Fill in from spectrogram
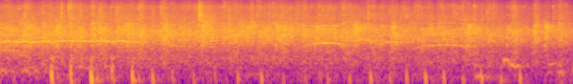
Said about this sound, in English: I just want to say thank you all for, again, your vulnerability, your honesty. Can we give our panelists a round of applause?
